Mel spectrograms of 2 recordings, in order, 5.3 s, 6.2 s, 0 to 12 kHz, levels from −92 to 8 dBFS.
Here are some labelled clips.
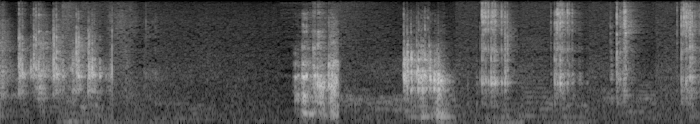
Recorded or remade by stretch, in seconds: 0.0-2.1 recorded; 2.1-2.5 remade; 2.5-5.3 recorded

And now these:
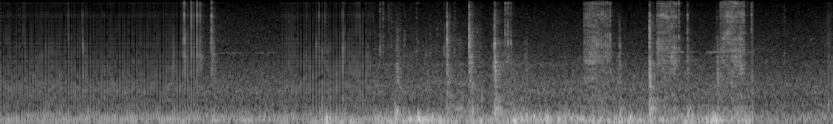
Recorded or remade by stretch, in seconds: 0.0-1.5 remade; 1.5-2.1 recorded; 2.1-2.8 remade; 2.8-6.2 recorded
